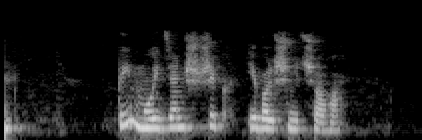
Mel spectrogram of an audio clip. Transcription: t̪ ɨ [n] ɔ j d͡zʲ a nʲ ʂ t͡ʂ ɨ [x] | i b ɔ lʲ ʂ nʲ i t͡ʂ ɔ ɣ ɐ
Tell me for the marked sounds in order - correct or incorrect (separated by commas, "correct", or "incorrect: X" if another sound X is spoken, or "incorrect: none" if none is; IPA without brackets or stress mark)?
incorrect: m, incorrect: k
